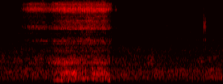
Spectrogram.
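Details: Single brief high-pitched hissing snore from a woman (sister) asleep, then quiet room noise.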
